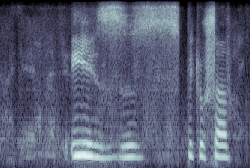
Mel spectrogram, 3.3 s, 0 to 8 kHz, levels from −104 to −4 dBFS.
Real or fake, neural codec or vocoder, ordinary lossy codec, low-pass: fake; codec, 16 kHz, 0.8 kbps, ZipCodec; Opus, 16 kbps; 7.2 kHz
